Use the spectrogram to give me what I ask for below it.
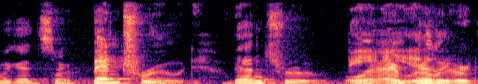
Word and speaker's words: Bentrud: Bentrud. Bentrud. Boy, I really heard that wrong. T-R-U-D. How do you spell that again?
